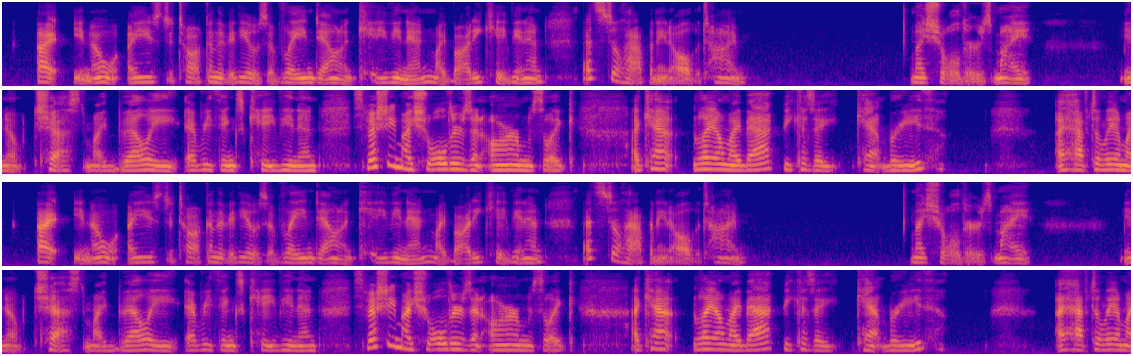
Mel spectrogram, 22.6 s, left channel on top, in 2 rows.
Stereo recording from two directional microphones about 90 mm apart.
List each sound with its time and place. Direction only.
0.3 s speech: 25° left (ahead or behind)
9.0 s speech: 25° left (ahead or behind)
21.2 s a sound: 30° left (ahead or behind)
